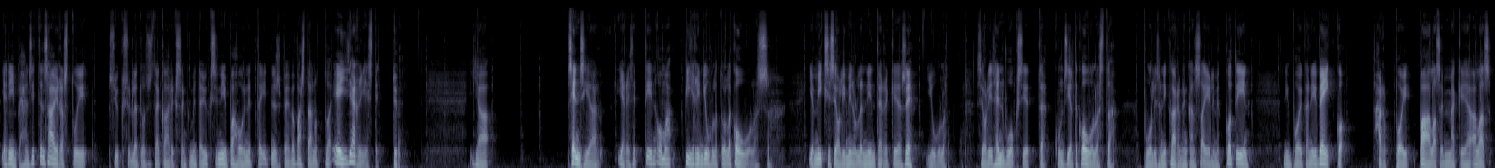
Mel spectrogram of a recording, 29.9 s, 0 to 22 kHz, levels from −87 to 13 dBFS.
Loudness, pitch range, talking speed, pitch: -30 LUFS, 95-115 Hz, 105 wpm, 105 Hz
